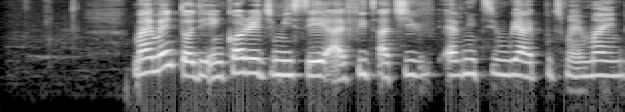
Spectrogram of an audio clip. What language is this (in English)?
Nigerian Pidgin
